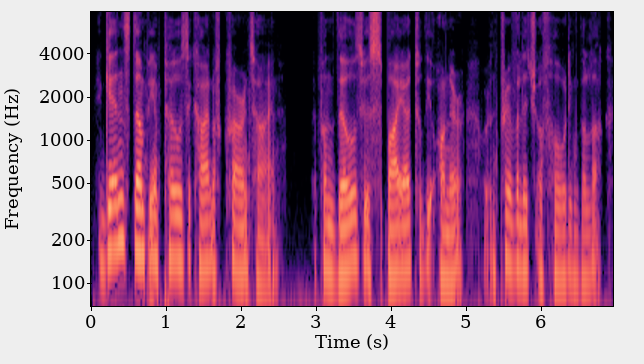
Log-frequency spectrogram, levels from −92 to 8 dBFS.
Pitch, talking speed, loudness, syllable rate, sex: 130 Hz, 170 wpm, -21 LUFS, 6.1 syllables/s, male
